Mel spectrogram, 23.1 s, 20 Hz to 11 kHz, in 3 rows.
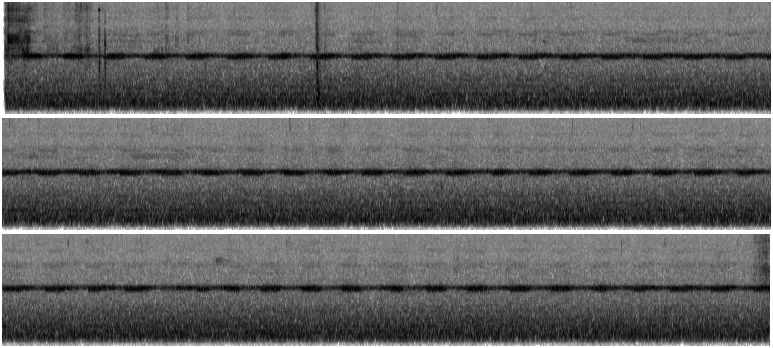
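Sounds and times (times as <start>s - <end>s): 
crickets chirping at 68.1F: 0.0s - 23.0s.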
